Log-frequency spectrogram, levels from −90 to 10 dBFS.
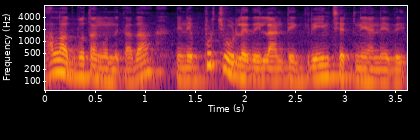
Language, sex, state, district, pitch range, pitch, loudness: Telugu, male, Andhra Pradesh, Manyam, 105-145 Hz, 110 Hz, -18 LUFS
